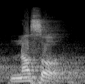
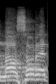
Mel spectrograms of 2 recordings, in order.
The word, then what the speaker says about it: নাসর: এই জন্য যারা এই সূরাটা পড়তে গিয়ে সোয়াদ না বলে সিন দিয়ে উচ্চারণ করেন, আপনার কিন্তু নামাজ হবে না।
